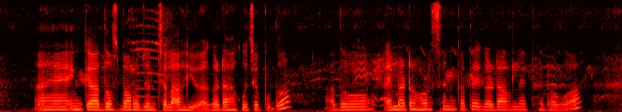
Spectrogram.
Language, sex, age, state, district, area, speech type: Santali, female, 18-30, West Bengal, Uttar Dinajpur, rural, spontaneous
